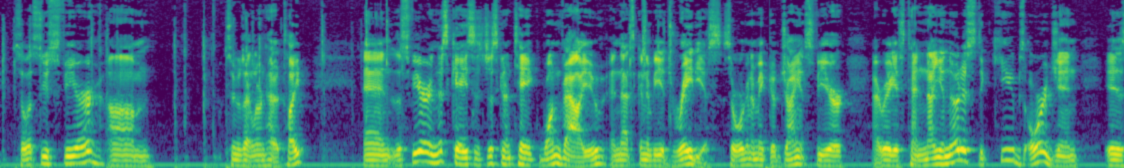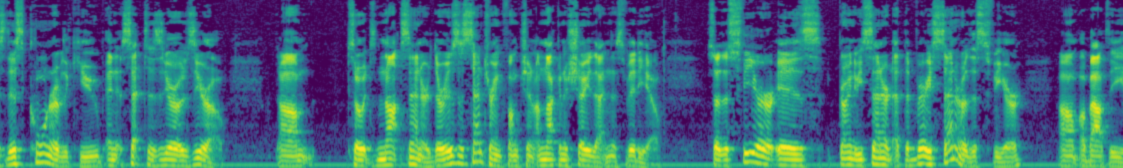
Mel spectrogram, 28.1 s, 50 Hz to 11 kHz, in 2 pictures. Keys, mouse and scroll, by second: 0.0-4.9 typing, 6.7-8.7 typing, 19.0 click, 22.4 click, 23.4 F5.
